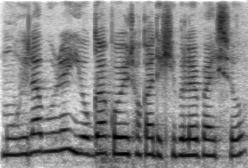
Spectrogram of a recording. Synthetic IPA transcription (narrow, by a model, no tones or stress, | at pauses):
moɦilabʊɹɛjoɡakoɹitʰɔkadekʰibɔlojpajsʊ̃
